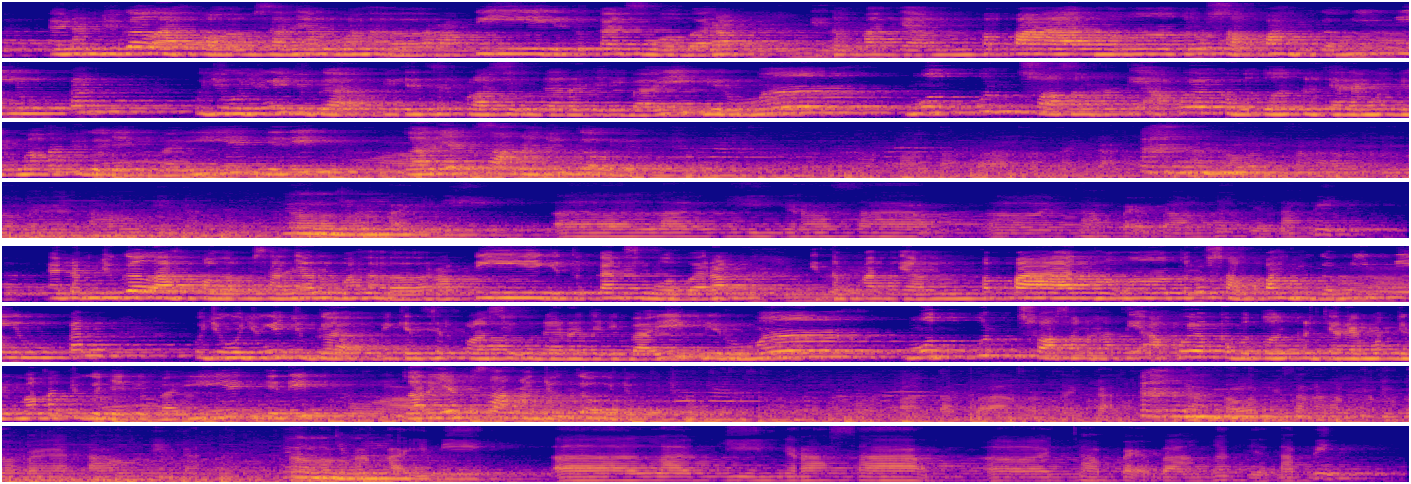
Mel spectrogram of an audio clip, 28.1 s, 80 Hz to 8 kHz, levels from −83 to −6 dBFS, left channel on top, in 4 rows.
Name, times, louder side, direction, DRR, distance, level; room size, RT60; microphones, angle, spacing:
voice 1, 0.2-3.8 4.2-7.5 8.0-15.6 16.1-17.8 19.8-20.7 22.5-23.2, right 1 dB, 60° right, -1 dB, 2.1 m, -28 dB
voice 2, 3.7-4.5 5.9-6.0 6.7-7.1 15.8-17.1 18.3-19.6 20.0-22.1 22.5-23.5 23.8-27.8, right 2 dB, 75° right, 5 dB, 1.4 m, -38 dB
sound 1, 14.5-23.1, right 1 dB, 35° right, 1.0 m, -37 dB
19.5 x 17.5 x 3.2 m, 2.5 s
head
